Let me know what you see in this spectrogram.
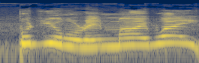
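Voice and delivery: very high, indignant, objecting cry. Narrating a story, voicing a character in an argument, protesting. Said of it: "protested Ben".

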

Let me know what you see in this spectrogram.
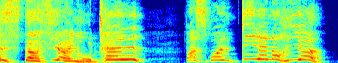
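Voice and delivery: very high, very loud, shrill, horrified snorting outburst. Narrator reading the ox's line in a christmas story, snorting in horror. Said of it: "schnaubt der Ochse entsetzt durch die Nase".

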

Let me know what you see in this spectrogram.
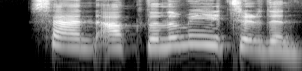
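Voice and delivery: high, derisive, scoffing, mocking tone. A narrator voices the hare answering the tortoise's challenge to a race, mocking. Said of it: "dedi alayla".

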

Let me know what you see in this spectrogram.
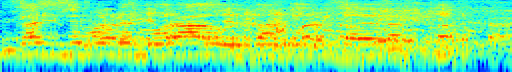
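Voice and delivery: normal talking voice

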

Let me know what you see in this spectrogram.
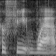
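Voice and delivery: ordinary delivery

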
